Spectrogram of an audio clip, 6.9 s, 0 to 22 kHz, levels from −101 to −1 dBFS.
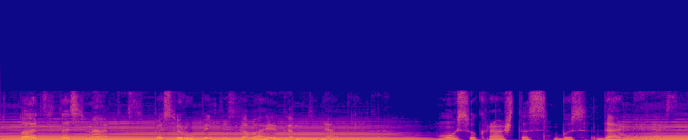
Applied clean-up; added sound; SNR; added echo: neural mask model RNNoise.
